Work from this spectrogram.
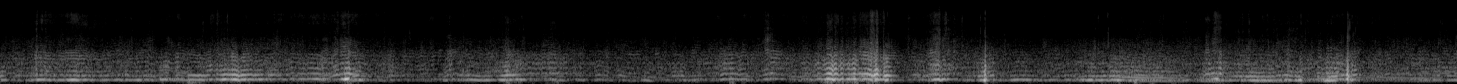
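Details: Honey bees buzzing inside their hive, a dense steady hum with a low drone and stacked harmonics, swelling and fading in waves with brief louder surges near the middle and end.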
